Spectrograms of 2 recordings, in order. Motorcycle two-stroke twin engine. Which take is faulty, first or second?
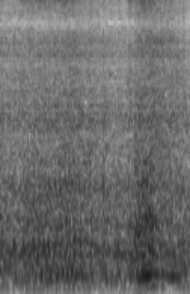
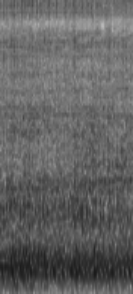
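first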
